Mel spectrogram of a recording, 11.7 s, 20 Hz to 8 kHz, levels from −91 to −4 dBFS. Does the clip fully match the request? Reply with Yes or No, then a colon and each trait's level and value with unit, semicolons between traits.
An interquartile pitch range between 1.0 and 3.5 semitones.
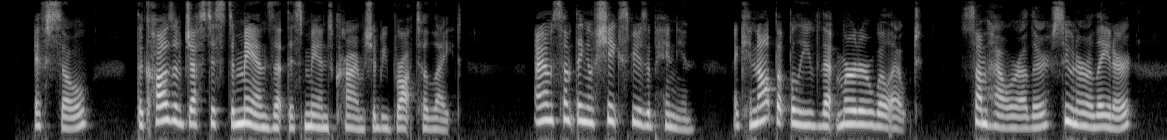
No: average, 4.9 semitones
